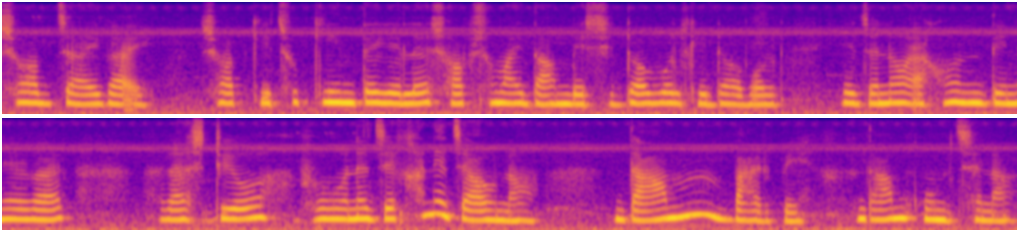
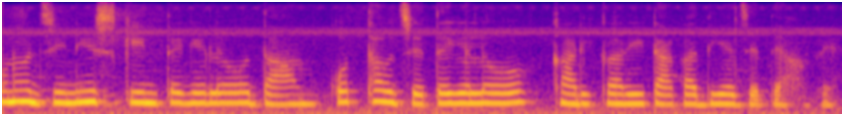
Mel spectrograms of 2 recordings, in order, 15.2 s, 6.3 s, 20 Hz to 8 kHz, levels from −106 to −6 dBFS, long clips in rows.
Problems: constant background noise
